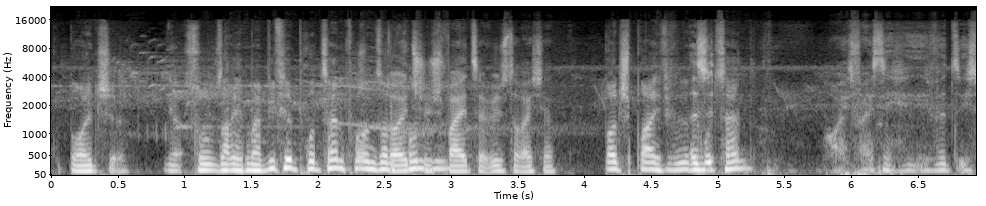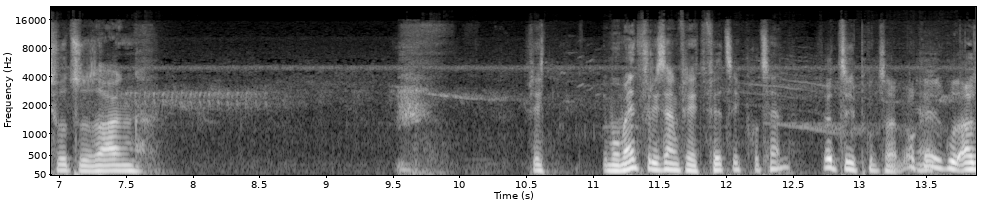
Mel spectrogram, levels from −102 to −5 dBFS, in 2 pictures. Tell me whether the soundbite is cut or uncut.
uncut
